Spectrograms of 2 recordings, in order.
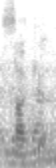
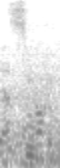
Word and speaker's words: suchen: And a lot of NA people say suck it, not suchen.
